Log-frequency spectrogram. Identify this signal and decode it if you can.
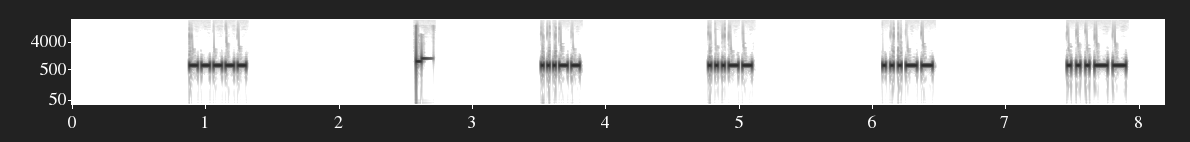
Morse code, heard as a keyed tone, about 48 wpm, spaced as for 9 wpm, 700 Hz. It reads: 0 3333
